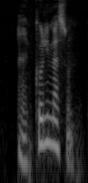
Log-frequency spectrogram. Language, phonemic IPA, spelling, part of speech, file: French, /kɔ.li.ma.sɔ̃/, colimaçon, noun, Fr-colimaçon.ogg
- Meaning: alternative form of limaçon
